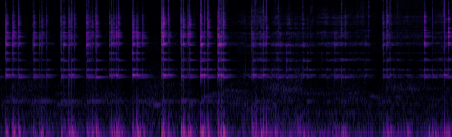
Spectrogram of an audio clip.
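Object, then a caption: Glazed ceramic serving dish. Long pointed acrylic nails tap rapidly on an empty, large glazed green ceramic serving dish shaped like three holly leaves, resting on a red cloth. Bright, clicky taps with a short glassy ring come in quick clustered bursts, soften to a lighter patter midway, then pick up again at the end.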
